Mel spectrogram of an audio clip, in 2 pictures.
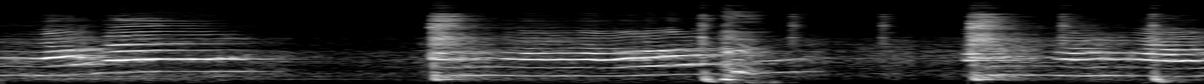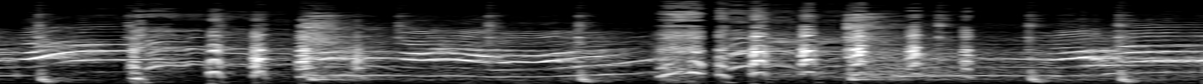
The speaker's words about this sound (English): So this YouTuber has his cat saying what kind of sounds like, I'm not, hello, and did like a little remix of it, looped it, and turned it into a song. Made it a song. Here it is.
